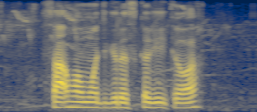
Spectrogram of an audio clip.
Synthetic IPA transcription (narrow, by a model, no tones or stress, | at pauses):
saʔɦɔ̃mɔd͡ʒɡəɾəskəɡiʔkəwa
